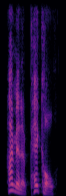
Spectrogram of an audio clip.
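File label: "I'm in a pickle", British English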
